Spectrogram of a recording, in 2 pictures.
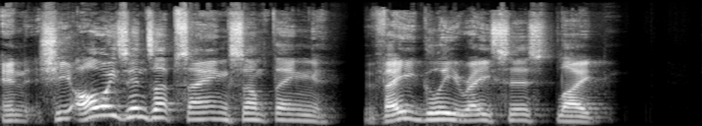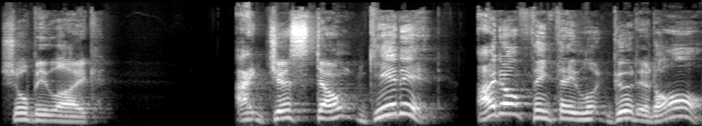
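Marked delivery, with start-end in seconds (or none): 6.2-9.4 put-on, pitched-up, disapproving, openly disgusted voice. Imitating a woman who always ends up saying something vaguely racist: mock-disgusted imitation of her. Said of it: "you can just hear the disgust in her voice".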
